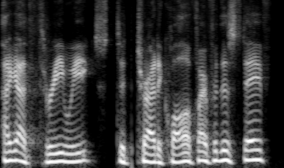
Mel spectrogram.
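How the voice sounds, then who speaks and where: Gravelly-edged American man in his fifties, exhorting. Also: fairly high pitch, normal speed, dry recording, studio quality. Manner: earnest, exhorting, conversational, repeats phrases for emphasis. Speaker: company founder hosting a broker announcement meeting. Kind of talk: informal motivational business talk.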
